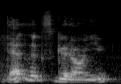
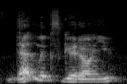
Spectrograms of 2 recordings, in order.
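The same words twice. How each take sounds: First: It is said in a doubtful, unflattering tone. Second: It is said warmly, with sincere enthusiasm. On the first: The compliment is not really meant. "say it in a way that isn't as flattering" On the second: The compliment is genuinely meant. "You can read it as if you truly mean it"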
